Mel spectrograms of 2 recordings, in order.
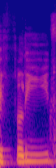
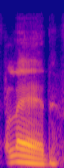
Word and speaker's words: fled: That is definitely possible, GMS, because they fleed. Is that how you say it? They fleed. Fled. Oh, so she left.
